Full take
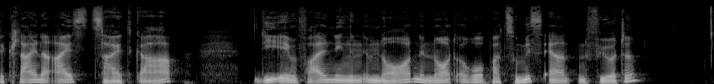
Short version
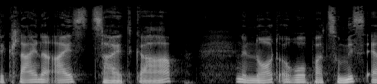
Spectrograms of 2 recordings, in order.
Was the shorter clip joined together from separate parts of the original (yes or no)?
yes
